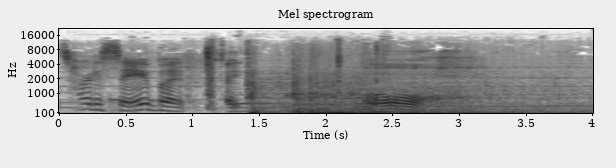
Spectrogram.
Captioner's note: engine rumbles to life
